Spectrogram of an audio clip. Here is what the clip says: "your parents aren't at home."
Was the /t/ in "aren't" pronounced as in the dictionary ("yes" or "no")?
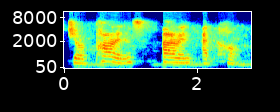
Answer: no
